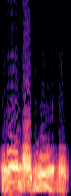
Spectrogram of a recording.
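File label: Hungarian bomb failure mood high, speech; War Thunder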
